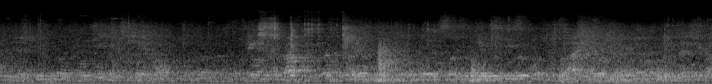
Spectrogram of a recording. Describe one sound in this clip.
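A crowd murmurs and chatters in an echoing hall.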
